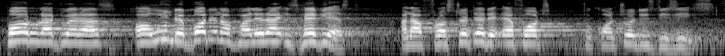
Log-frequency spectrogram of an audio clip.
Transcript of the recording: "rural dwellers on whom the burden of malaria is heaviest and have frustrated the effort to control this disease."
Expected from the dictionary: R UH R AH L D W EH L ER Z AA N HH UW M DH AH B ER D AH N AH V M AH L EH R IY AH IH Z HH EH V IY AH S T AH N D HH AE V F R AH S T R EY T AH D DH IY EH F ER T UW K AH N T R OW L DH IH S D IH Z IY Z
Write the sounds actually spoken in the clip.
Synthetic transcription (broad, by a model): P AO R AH L D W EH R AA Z AA N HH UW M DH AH B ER D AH N AH V M AH L EH R IY AH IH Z HH EH V IY AH S T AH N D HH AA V F R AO S T R EY T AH D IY EH F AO T UW K AH N T R OW L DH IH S D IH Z IY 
